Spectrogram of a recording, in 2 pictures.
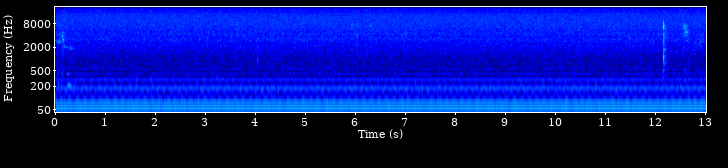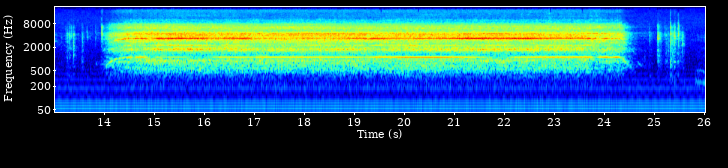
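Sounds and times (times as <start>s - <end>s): electric blower whine and hiss: 13.9s - 25.3s.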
